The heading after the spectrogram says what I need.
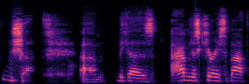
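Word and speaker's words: wuxia: the the waxia w-u-x-i-a i'm gonna look and see that it's pronounced usha that's how you pronounce that you know usha because when i didn't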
